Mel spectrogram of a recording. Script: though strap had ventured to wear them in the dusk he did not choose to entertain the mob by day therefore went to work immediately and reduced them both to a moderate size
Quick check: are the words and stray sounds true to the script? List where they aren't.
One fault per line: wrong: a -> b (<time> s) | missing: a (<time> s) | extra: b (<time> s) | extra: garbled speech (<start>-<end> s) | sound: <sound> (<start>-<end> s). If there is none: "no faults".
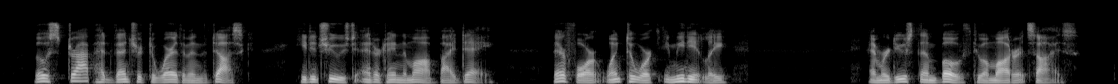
missing: not (3.2 s)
